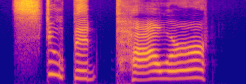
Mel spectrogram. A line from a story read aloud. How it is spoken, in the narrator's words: the screaming voice came from the hallway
